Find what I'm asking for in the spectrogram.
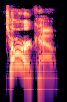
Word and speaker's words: Toriko: Toriko.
